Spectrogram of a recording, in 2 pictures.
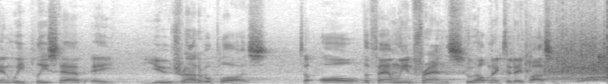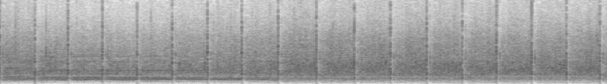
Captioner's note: cheers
